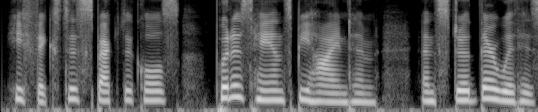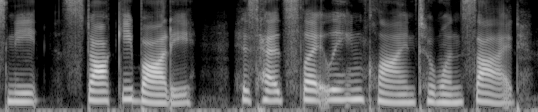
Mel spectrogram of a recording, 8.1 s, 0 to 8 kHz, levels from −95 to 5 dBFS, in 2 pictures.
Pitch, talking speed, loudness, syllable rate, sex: 205 Hz, 180 wpm, -20 LUFS, 5.0 syllables/s, female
